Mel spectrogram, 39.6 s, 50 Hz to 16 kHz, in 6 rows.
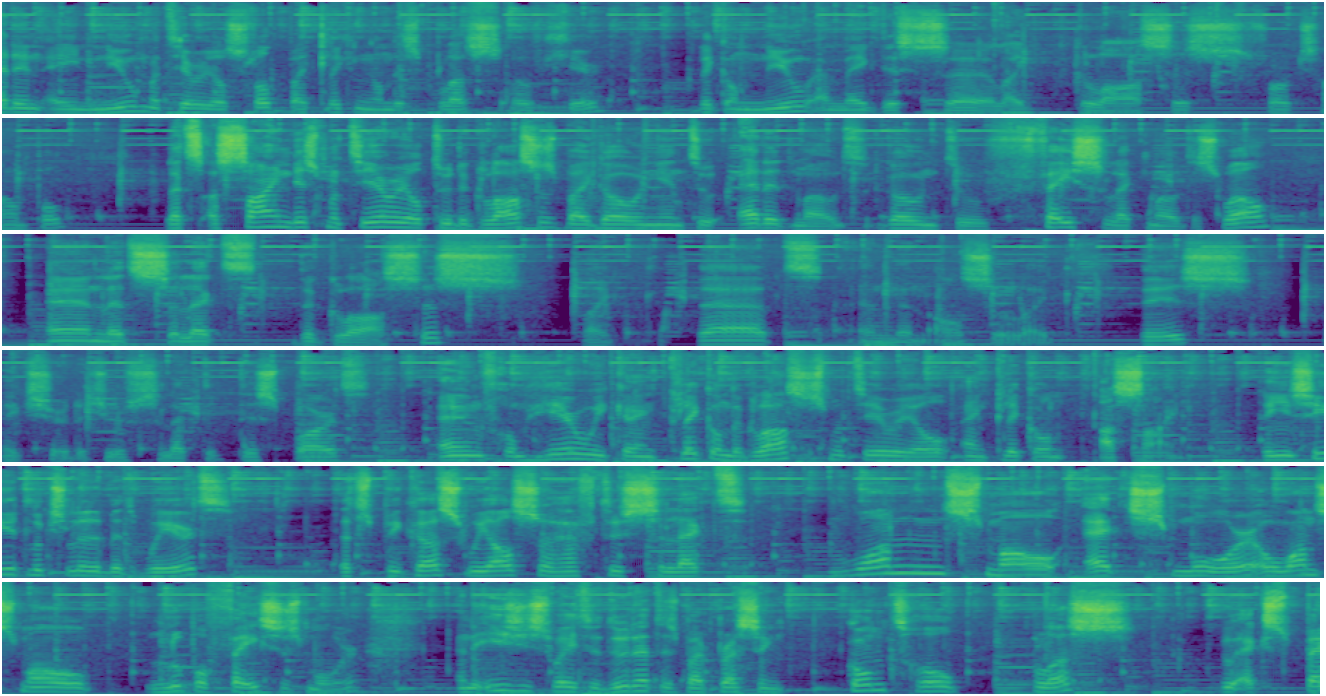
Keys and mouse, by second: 2.2-3.9 drag, 3.9 middle click, 4.0-13.3 drag, 9.7 Tab, 11.8 3, 13.3 middle click, 14.2-15.2 shift+drag, 15.2-16.3 shift+middle drag, 16.3-19.2 shift+drag, 19.2-20.7 shift+middle drag, 20.7-21.8 shift+drag, 21.8-23.4 middle drag, 23.4 click, 23.6-25.2 middle drag, 25.2-27.5 drag, 26.4 middle click, 26.8 middle click, 27.5 shift+middle click, 27.8-29.4 shift+drag, 29.4 middle click, 29.5-39.6 drag, 38.3 ctrl+KP_Add.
